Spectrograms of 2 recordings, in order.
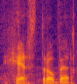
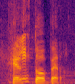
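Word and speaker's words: Heartstopper: Tenés un inglés británico que yo no tengo y a mí me cuesta pronunciar Herstropper. Herstopper.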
